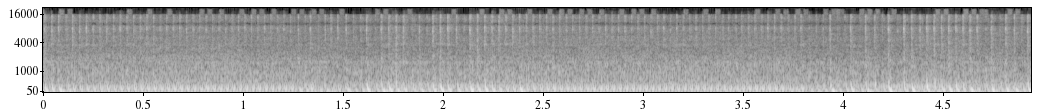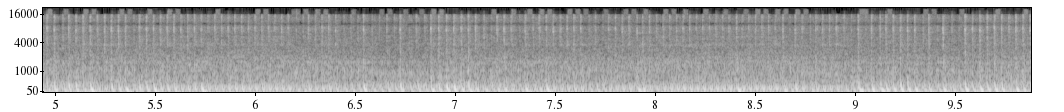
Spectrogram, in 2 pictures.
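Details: Yard King snowblower that would not start, small engine at full throttle with choke on, runs rough and lumpy, surging unevenly, then steadies and picks up as the high-speed carburetor mixture screw is adjusted; carburetor was not tuned correctly.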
